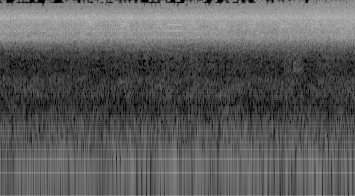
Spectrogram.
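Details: Somewhat quieter cicada drone from the bamboo grove of Yongsan Family Park on a summer day, a constant high buzz with no breaks, plus a muffled low background hum of the park.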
